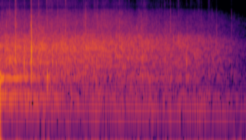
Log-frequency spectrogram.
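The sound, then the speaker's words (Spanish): An audience claps for a brave volunteer who came forward, a dense, steady burst of applause with a few sharp individual claps near the start, gradually thinning and fading over a few seconds. “Bueno, muy bien, Déme un aplauso a este valiente.”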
